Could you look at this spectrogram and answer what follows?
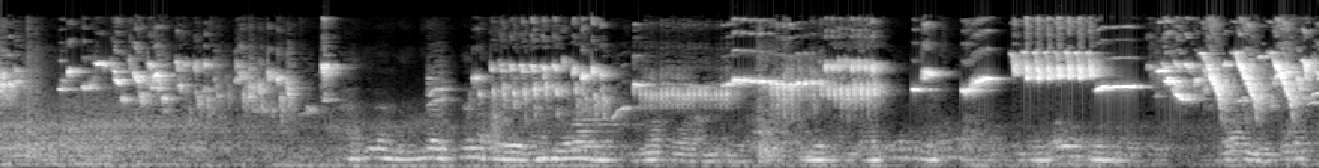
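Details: Canary song meant to excite a female into mating, an energetic medley of rapid trills, bright whistled notes and rattling phrases with short gaps, over a faint low hum.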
